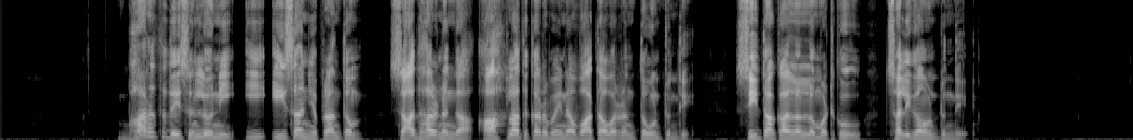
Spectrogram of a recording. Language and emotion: Telugu, neutral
